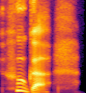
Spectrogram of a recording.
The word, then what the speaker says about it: hygge: My Danish education began with learning about hygge, pronounced hygge, a concept so central to Danish identity, it's both a verb and adjective.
